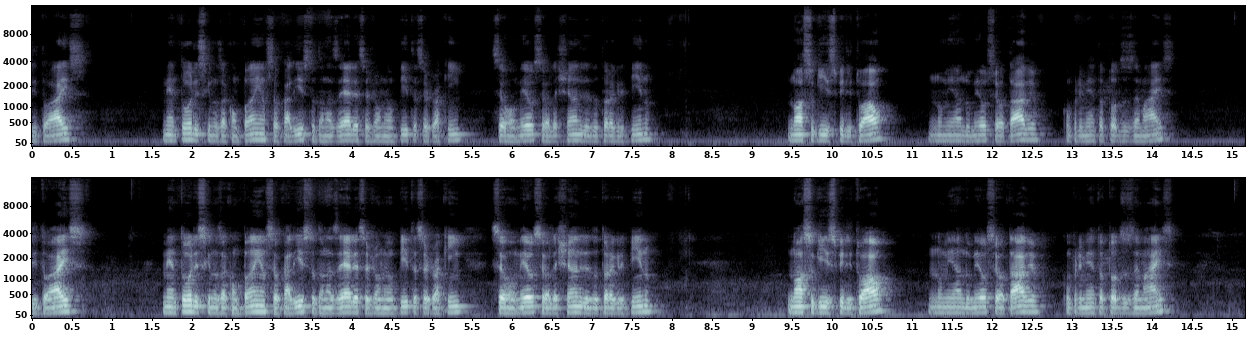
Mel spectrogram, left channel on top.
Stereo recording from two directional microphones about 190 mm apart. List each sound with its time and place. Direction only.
0.1 s speech: 25° left (ahead or behind)
1.6 s speech: 30° left (ahead or behind)
10.1 s speech: 35° left (ahead or behind)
